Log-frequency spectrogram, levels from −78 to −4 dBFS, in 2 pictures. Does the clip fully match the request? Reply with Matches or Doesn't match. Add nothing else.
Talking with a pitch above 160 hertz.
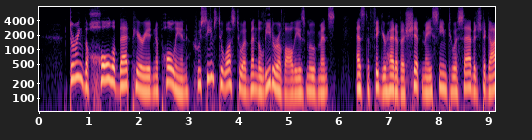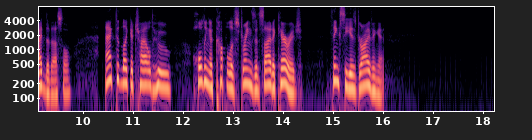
Doesn't match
